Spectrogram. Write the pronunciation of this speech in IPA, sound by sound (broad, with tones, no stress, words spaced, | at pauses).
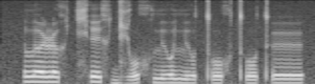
lə˥ɭə˥xt͡ɕʰe˥x d͡ʑo˨˥x lʲo˥ lʲo˥tʼo˥xtʼo˥ tʼø˥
